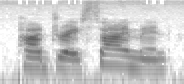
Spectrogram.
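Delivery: plain reading voice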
